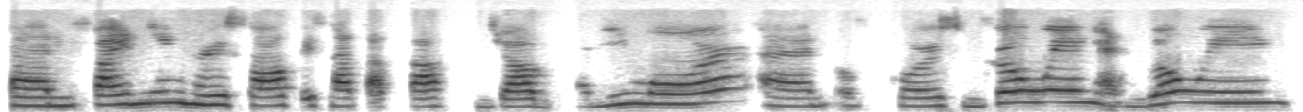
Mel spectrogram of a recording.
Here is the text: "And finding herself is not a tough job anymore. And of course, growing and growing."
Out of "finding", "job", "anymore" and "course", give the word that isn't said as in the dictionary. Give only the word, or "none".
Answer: none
